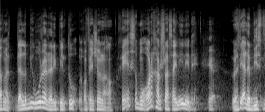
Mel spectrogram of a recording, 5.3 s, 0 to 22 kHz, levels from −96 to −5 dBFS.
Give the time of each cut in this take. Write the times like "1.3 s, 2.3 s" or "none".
2.3 s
